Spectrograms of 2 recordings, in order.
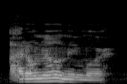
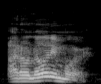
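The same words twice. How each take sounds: First: Soft, deflated give-up; defeated quiet. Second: Said in the usual way. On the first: Retold or imitated. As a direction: let it sink, all energy gone. Defeated after confusing show.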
